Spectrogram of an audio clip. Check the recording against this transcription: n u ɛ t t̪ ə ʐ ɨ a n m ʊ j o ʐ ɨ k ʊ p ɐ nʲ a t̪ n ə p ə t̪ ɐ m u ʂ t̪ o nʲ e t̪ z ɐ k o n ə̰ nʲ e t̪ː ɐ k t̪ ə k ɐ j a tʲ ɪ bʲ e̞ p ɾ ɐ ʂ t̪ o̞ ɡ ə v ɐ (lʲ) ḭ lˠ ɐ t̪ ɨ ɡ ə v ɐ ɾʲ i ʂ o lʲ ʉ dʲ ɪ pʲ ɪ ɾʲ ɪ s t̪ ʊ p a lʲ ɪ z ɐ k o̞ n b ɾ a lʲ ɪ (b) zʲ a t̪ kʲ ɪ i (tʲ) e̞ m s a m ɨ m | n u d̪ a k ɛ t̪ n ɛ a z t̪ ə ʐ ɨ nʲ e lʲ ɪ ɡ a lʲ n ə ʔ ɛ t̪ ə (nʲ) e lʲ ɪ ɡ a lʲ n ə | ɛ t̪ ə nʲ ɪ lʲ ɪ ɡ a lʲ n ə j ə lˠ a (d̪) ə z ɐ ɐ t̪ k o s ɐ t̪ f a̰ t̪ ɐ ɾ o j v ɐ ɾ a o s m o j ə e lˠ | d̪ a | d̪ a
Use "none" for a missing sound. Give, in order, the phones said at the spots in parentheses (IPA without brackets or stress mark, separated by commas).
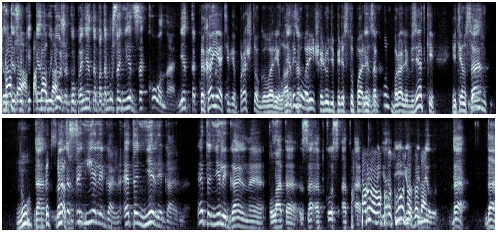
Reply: ɾʲ, v, tʲ, nʲ, t̪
